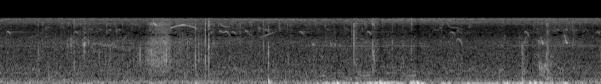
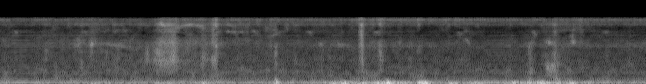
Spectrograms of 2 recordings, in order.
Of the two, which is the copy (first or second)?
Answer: second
